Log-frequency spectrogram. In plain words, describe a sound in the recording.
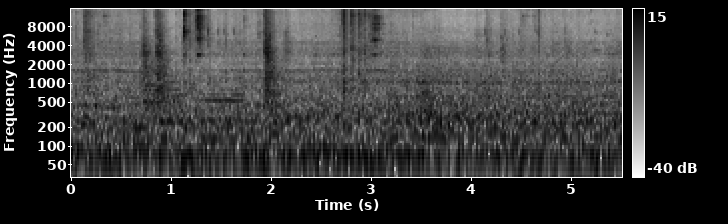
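A crane's machinery hums with a low, steady rumble.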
